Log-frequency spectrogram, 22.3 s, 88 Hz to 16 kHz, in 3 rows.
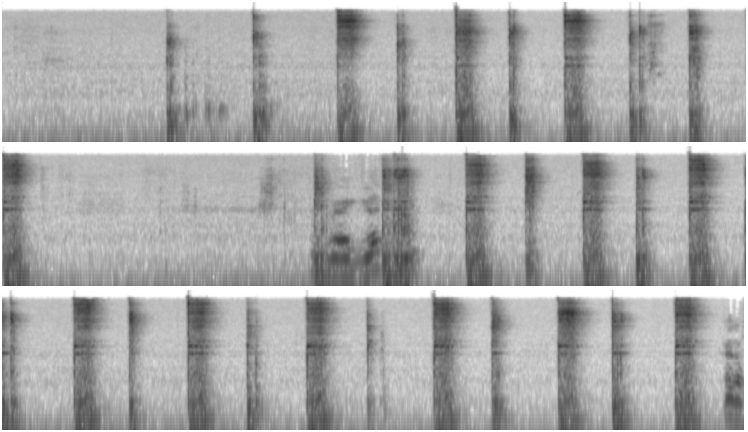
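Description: Steel hammer blows striking a tool to cut 3/8-inch (9.5 mm) rebar: a long series of sharp, loud metallic impacts, close and fairly steady in rhythm, with a brief pause midway and a few quiet words.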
